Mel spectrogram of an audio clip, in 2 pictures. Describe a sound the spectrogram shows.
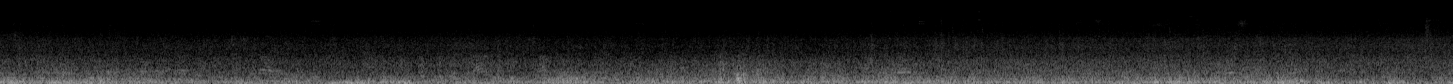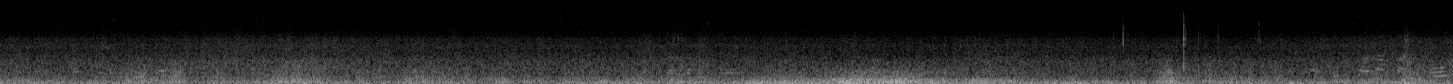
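Tree leaves rustle and thrash in the wind.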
